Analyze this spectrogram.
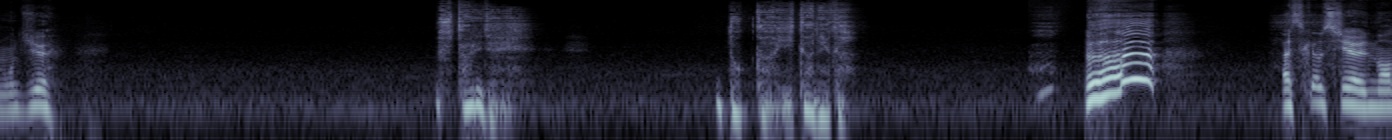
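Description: A man speaks in short, calm bursts with pauses between them.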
